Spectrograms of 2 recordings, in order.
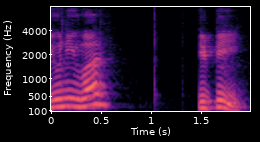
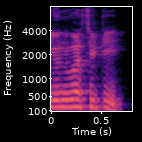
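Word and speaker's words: university: जब हम इसका प्रोनाउंसिएशन कर रहे हैं तो ये क्या निकल के आ रहा है, यूनिवर्सिटी, ऐसे क्या निकल के आ रहा है, यूनिवर्सिटी। अब ये वॉवेल साउंड तो है नहीं, ये क्या है, कंसोनेंट साउंड है।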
